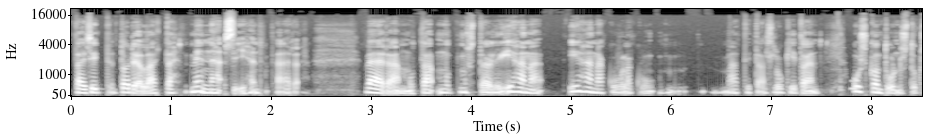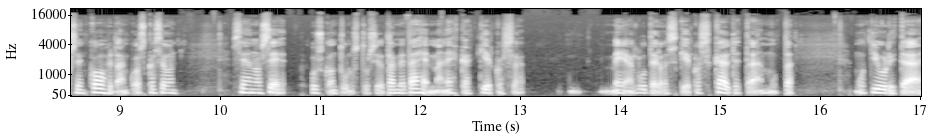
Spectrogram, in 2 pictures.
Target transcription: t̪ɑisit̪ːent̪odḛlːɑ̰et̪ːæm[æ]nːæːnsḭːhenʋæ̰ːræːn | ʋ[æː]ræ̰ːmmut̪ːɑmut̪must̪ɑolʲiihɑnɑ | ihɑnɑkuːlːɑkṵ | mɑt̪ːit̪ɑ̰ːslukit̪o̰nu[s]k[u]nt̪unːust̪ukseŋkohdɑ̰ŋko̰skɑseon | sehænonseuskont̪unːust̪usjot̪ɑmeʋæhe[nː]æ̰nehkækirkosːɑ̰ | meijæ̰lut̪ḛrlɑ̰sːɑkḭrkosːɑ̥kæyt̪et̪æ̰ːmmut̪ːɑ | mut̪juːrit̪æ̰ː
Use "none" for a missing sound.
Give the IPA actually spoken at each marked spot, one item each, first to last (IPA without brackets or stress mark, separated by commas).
e, æː, s, o, mː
